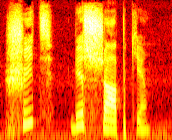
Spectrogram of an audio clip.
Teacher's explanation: СШ, ЗШ always like ш, the long ш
